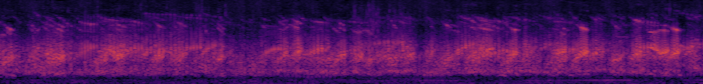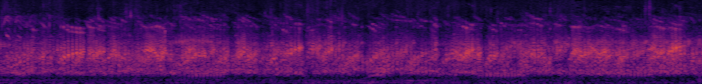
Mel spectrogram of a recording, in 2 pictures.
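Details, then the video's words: A long, even chorus of frogs in the water, countless short croaks and rattles overlapping into a steady churning texture with no pauses and no other sounds. "Frog sound in the water"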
